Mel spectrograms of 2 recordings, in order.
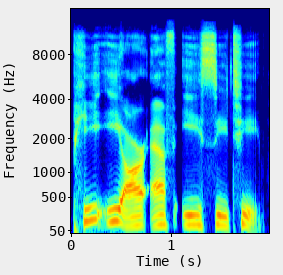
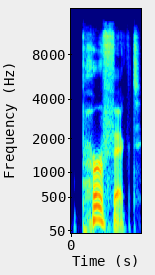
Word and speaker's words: perfect: Take the word spelled p e r f e c t. If you put the stress on the first syllable, perfect, it's an adjective, like, "Your drawing is perfect." But, if you move the stress to the second syllable, perfect, it becomes a verb, like, "You need to perfect your technique."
